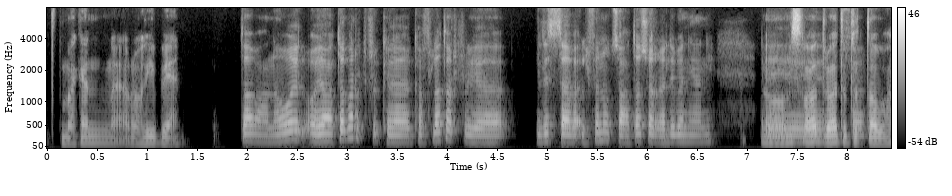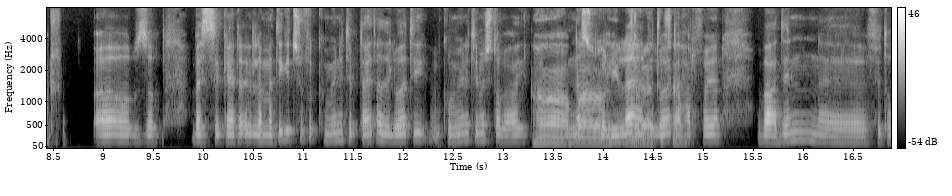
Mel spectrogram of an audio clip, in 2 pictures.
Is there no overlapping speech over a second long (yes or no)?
no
